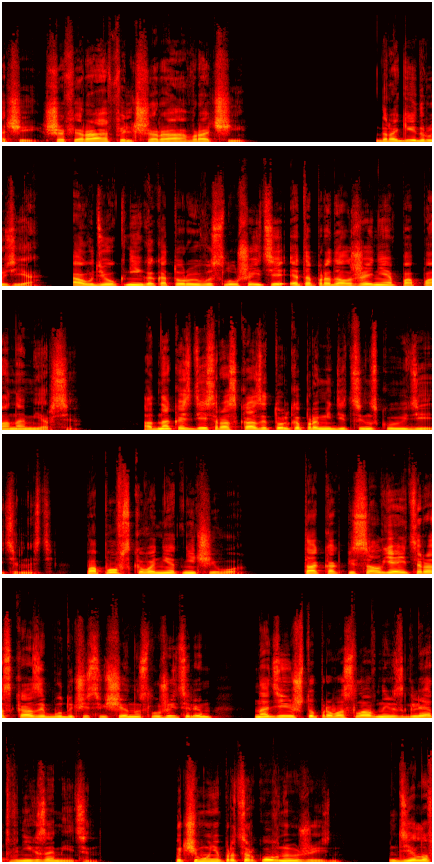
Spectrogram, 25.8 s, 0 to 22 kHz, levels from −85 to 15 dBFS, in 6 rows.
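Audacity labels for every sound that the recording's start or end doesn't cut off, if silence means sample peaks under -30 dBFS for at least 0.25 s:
3.760000	4.630000	sound
5.020000	9.290000	sound
10.030000	13.350000	sound
13.770000	15.260000	sound
15.930000	19.280000	sound
19.740000	22.390000	sound
23.250000	24.840000	sound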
